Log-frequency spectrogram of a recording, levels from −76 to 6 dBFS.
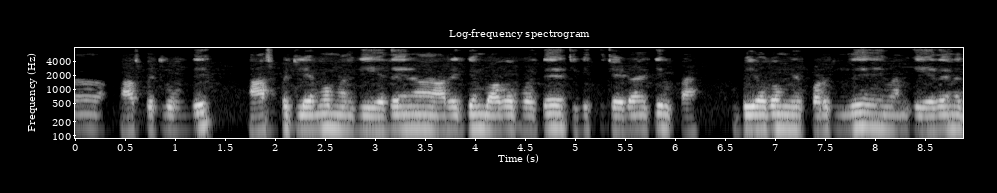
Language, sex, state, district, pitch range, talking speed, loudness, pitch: Telugu, male, Andhra Pradesh, Srikakulam, 135-145 Hz, 95 wpm, -16 LUFS, 140 Hz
